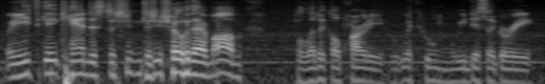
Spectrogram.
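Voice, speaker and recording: A man's voice: fairly low pitch, little pitch movement, fairly quick, fairly bright tone, a little hiss or hum, low-quality recording. Rambling, laughing male streamer. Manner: rambling, laughs often, many fillers. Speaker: streamer host. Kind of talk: casual chat on a live stream.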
